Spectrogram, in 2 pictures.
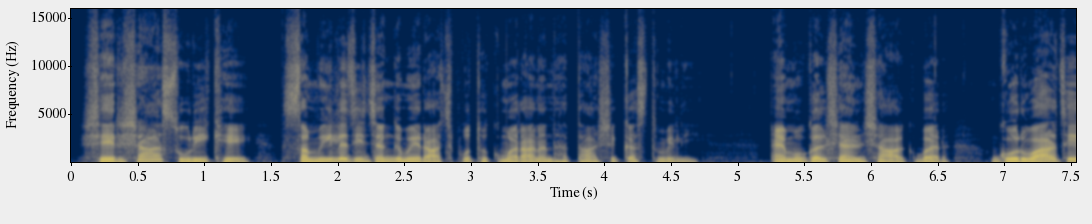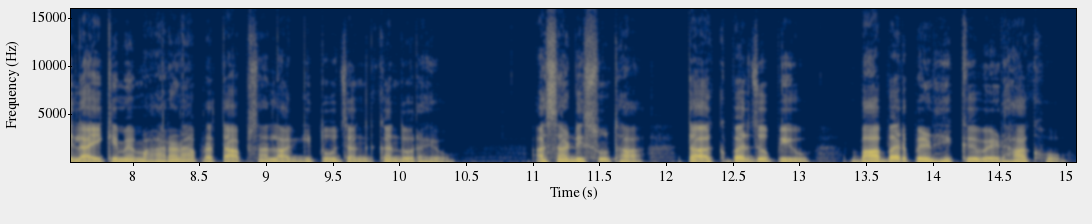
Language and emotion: Sindhi, neutral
